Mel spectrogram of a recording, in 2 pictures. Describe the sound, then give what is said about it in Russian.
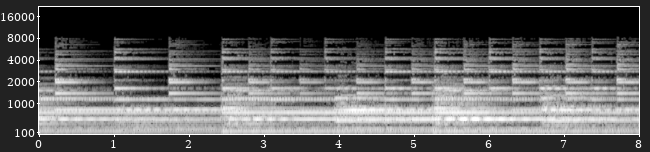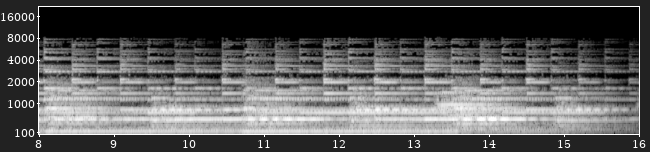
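Church bells ring out in a busy, festive trezvon peal, small bells chiming rapidly in overlapping rhythm over a deep, sustained low bell, loud and continuous with no voices. “основной звон, вот, который у каждого звонаря свой, это вот трезвон.”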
